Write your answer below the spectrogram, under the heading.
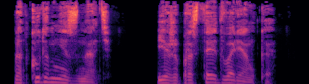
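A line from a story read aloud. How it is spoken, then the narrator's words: Sighing reply. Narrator (Russian): потеряв терпение, начал злиться, вздохнула и выдала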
